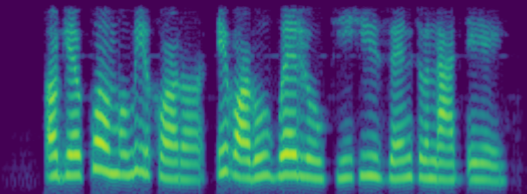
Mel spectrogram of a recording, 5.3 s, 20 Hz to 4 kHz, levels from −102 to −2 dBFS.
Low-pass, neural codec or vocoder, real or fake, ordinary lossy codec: 3.6 kHz; codec, 16 kHz, 0.5 kbps, FunCodec, trained on LibriTTS, 25 frames a second; fake; none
